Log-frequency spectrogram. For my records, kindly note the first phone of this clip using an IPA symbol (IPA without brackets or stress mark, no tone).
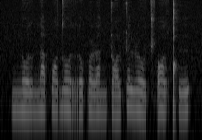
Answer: n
